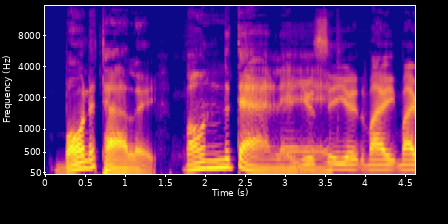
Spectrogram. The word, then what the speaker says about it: Buon Natale: So, Mark, it's Buon Natale. Buon Natale. You see, my relatives are going to love your pronunciation.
